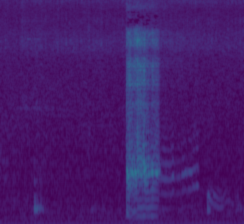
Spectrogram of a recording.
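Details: Pug snoring: one loud rasping snort with a whistling, squeaky tail, plus softer snuffles before and after.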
